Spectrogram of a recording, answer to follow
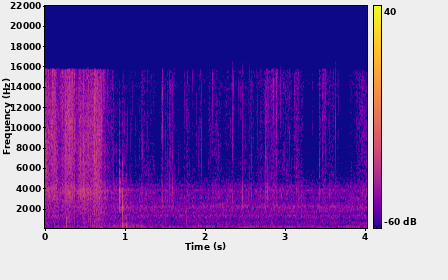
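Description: Faint crinkling of plastic cling film as it is pressed and smoothed over the eyebrows during the first second, with a small click about a second in.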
